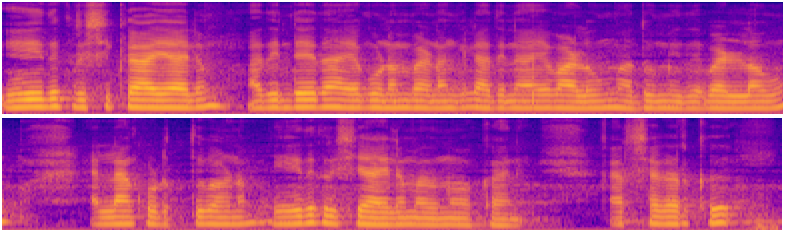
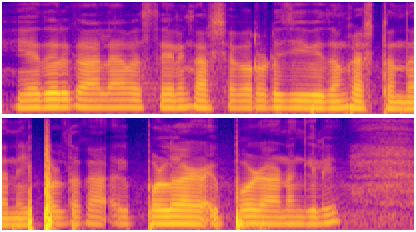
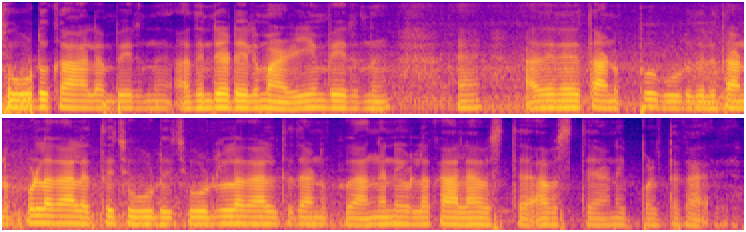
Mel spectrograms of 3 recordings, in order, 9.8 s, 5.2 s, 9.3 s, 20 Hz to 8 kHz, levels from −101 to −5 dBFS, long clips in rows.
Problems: background sounds at intervals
